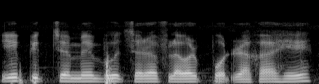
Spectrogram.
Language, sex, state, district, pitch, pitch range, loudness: Hindi, male, Arunachal Pradesh, Lower Dibang Valley, 140 Hz, 135-150 Hz, -19 LUFS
